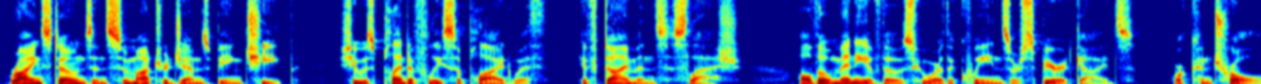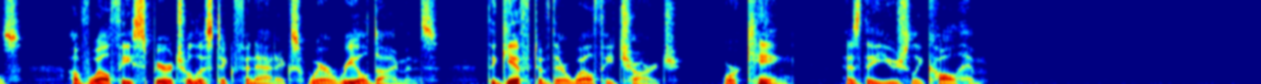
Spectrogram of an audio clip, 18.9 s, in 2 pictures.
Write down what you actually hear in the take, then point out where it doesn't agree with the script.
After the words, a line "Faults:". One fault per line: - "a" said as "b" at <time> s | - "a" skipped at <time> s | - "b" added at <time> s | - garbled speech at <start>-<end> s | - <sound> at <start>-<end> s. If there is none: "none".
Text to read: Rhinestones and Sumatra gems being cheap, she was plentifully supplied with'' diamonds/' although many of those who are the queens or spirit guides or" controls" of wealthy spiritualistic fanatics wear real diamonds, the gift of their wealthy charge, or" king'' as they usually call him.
Rhinestones and Sumatra gems being cheap, she was plentifully supplied with'' if diamonds/' slash although many of those who are the queens or spirit guides or" controls" of wealthy spiritualistic fanatics wear real diamonds, the gift of their wealthy charge, or" king'' as they usually call him.
Faults:
- "if" added at 4.3 s
- "slash" added at 5.0 s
